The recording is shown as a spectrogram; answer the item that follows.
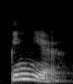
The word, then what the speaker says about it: piña: Spanish Ñ When pronounced, it's easier to think that it is a set with N+Y. Example Piña is similar to Pinya Now, let's take a look at the vowels (PATINIG).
